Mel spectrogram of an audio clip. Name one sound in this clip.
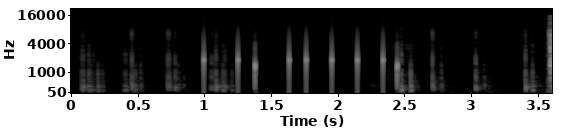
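Keyboard keys tap quickly in a row.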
